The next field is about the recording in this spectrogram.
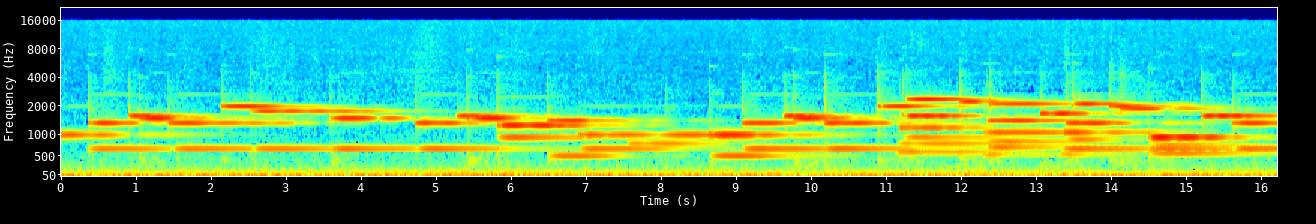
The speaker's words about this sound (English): It sounds like these chimey bells ringing. It's beautiful. And an actual celeste is a keyboard instrument, like a piano, which has hammers that strike bells rather than strings, like a piano hammer would strike.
